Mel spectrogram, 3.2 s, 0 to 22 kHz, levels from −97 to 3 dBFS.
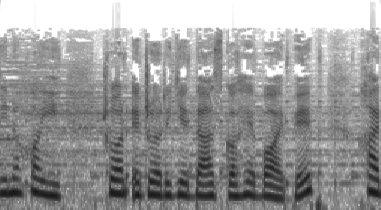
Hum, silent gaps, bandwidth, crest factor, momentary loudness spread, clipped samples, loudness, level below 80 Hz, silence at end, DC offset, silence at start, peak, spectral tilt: none; none; 13.5 kHz; 14 dB; 6 LU; under 0.1%; -14 LUFS; -40 dBFS; 0 s; under 0.1%; 0 s; 0 dBFS; -5.5 dB/octave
